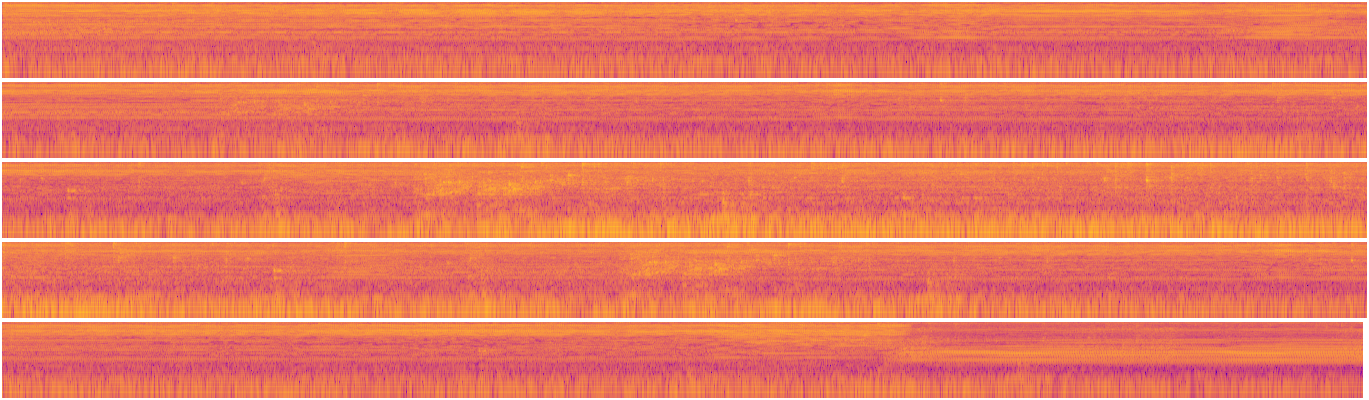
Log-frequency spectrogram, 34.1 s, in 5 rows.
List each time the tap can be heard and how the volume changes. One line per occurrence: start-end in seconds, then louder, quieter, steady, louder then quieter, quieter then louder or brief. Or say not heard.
0.0-34.0 louder then quieter.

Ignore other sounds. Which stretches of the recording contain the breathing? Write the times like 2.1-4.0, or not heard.
not heard.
